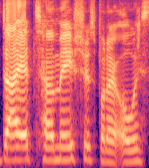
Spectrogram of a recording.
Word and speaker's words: diatomaceous: anyway it's it's fine and it's fine it's pronounced diatomaceous but i always say mutatious uh okay oh tomato tomato tomato that is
